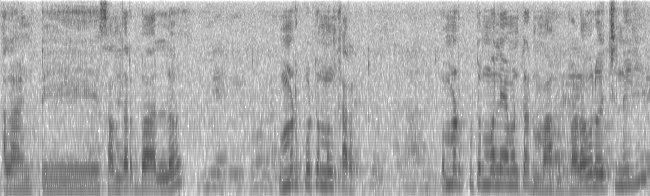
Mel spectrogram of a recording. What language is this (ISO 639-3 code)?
tel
